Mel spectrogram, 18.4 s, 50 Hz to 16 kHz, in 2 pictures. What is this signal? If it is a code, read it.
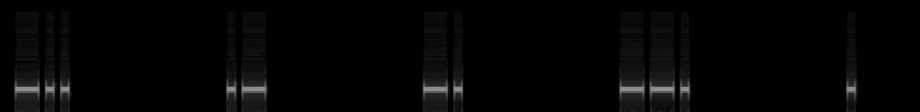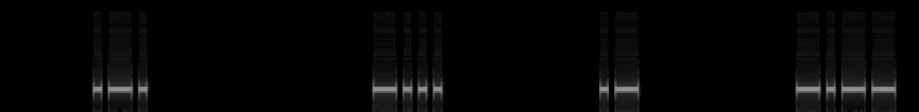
Morse code, heard as a keyed tone, about 16 wpm, spaced as for 5 wpm, 800 Hz. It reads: DANGER BAY
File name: CW Code Groups @5WPM / fromSM's / Cities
